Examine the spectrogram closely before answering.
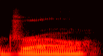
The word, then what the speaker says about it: drow: Probably my favorite module because of all the drow in it or "droe" depending on how you say it.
